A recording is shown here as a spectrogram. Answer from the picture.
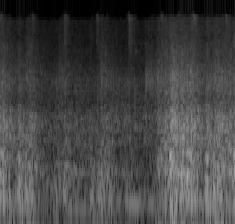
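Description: A deep rumble of thunder rolls through steady rain, swelling louder toward the end. The sound is broad and low, with no voices present.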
